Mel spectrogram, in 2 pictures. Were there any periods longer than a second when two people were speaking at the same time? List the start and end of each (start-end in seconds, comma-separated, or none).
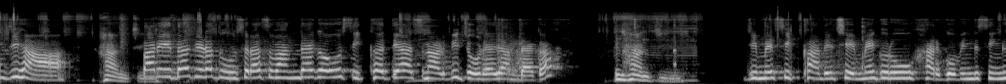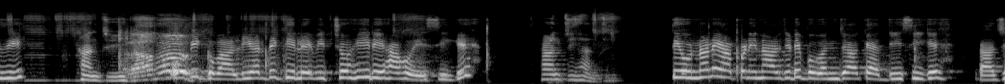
none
